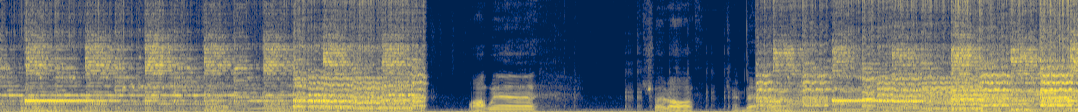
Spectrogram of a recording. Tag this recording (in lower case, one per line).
speech
music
